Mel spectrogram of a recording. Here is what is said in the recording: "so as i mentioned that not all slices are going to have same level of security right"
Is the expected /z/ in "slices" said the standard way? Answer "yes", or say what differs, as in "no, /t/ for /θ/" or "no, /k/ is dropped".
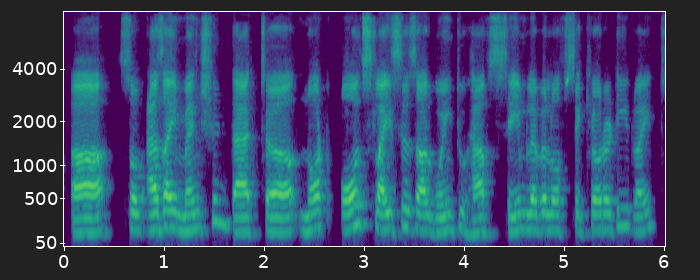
yes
